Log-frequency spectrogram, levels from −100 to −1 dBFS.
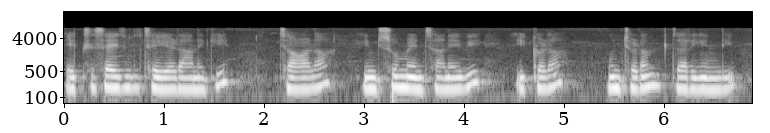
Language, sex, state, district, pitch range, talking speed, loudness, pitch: Telugu, female, Telangana, Mahabubabad, 175-205 Hz, 70 wpm, -14 LUFS, 185 Hz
